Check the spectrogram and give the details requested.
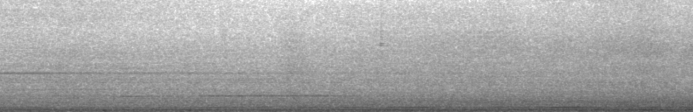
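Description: Intercity Notte passenger train rolling away along the tracks: a steady rumble with a faint low hum running under it.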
